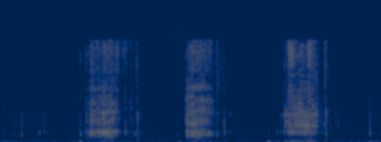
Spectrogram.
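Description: A sponge dabs ink onto paper in quick rubbing bursts.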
